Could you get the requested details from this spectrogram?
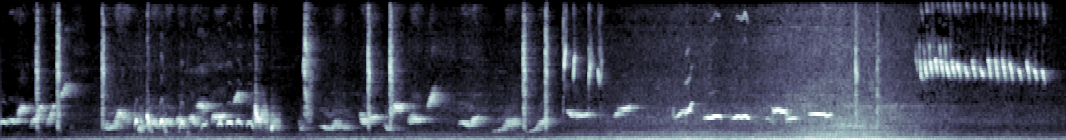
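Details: White-rumped shama 'pastol' lure song: rapid chirps and clicks with slurred whistles, trailing into softer twittering and a fast high rattle, with rising background noise in the second half.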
